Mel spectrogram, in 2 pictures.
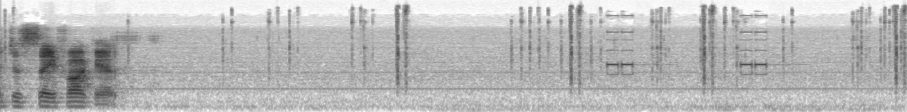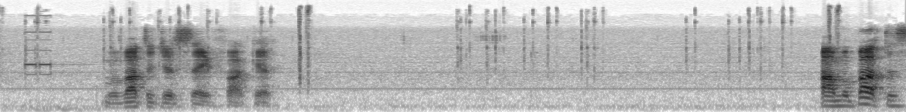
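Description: A computer terminal clicks as keys are pressed.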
